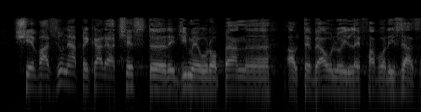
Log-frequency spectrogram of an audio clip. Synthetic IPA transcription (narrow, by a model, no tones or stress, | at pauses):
ʃie̞vaziuneape̞kaɾe̞at͡ʃe̞st̪re̞d͡ʒime̞uɾo̞pean | alt̪e̞ve̞aulujle̞favo̞ɾizeazə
